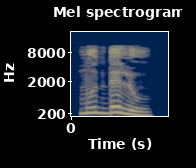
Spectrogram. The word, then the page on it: ಮದ್ದಲೆ: maddale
